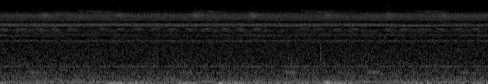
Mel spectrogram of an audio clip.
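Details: Night-time summer insect chorus, crickets trilling steadily high and thin, while low rumbling and a few soft knocks sit underneath.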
